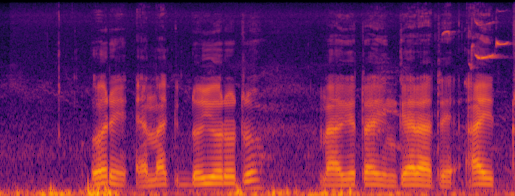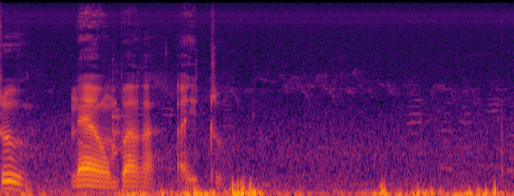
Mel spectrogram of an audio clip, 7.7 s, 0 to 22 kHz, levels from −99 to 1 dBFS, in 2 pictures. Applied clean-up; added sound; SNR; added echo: none; Bird; 2 dB; none.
